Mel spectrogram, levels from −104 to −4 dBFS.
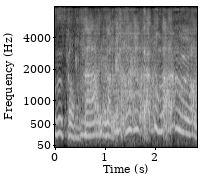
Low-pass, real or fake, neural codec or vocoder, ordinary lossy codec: none; fake; codec, 16 kHz, 4.8 kbps, FACodec; none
